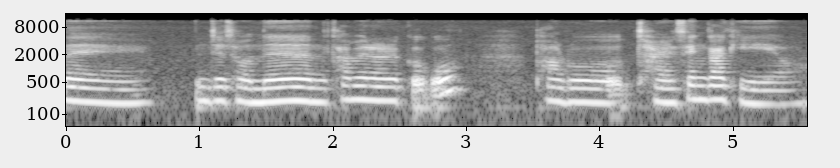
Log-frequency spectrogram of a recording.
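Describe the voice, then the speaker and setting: Speaking very slowly in a monotone, a woman has a medium-pitched, dark, mellow tone with flat intonation. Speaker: radio-style YouTuber. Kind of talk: casual radio-style chat. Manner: slurred, sleepy speech.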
